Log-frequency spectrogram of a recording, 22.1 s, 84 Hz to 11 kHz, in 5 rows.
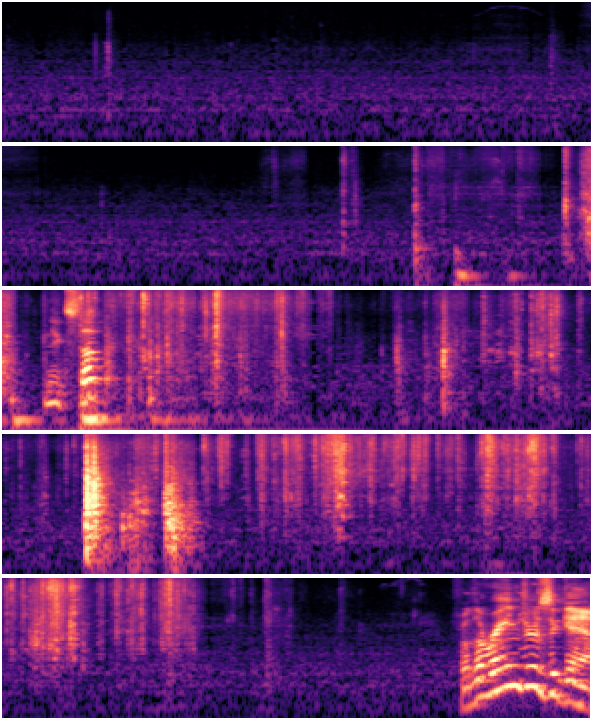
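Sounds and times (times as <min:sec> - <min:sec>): plastic wrapping crinkling: 0:08.6 - 0:19.9
plastic wrapping ripping: 0:08.7 - 0:19.7.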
